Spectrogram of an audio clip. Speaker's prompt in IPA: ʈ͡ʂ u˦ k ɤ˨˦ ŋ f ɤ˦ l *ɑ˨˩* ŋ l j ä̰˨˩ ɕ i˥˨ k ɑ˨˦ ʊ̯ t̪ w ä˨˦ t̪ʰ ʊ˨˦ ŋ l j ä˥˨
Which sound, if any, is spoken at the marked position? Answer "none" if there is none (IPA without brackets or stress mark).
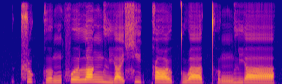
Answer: ɑ˦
